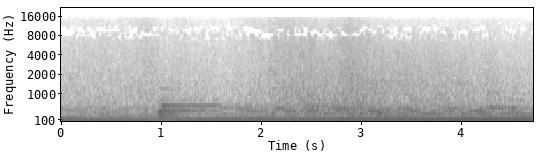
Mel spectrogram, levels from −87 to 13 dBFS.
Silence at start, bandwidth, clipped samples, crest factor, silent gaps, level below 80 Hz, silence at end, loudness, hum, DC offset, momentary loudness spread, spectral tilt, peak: 0 s; 15.5 kHz; under 0.1%; 14 dB; none; -48 dBFS; 0 s; -32 LUFS; none; under 0.1%; 5 LU; -6.5 dB/octave; -16 dBFS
